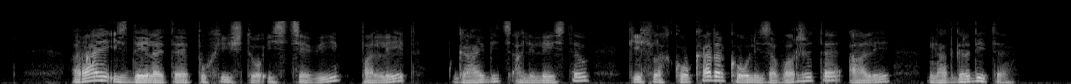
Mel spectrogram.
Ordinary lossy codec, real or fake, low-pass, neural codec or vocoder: AAC, 24 kbps; real; 10.8 kHz; none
